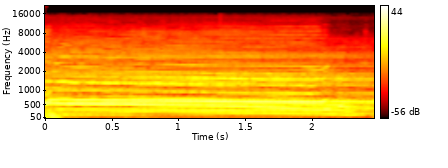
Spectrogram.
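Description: A single loud siren-like tone with a stack of overtones. It gliding slowly and steadily downward in pitch, just after a quick sharp downward swoop at the start.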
